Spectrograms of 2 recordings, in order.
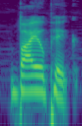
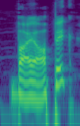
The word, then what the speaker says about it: biopic: 10 Mac appreciate it is that how Americans pronounce biopic biopic okay here's the thing I used to say biopic and then people would be like huh what so then I and I would hear people say biopic so now I say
